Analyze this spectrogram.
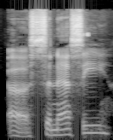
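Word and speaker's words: Seneca: Now, they were attacked by another Indian tribe, and I believe it's pronounced the Senesi, or it's S-E-N-E-C-A.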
